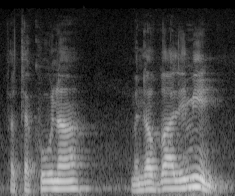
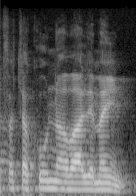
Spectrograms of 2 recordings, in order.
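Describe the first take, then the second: First: Said in the usual way. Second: ظالمين ending in "-ayn", not "-een"; dual ending -ayn. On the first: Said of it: "لاحظ". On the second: Shown as a demonstration. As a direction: say ظالمين as a dual, with "ay" in the last syllable. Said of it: "ما قال". (ظالمين بصيغة المثنى، بفتح الميم وتسكين الياء)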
